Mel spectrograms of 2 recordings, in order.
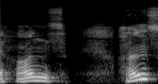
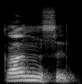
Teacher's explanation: अनुस्वार का उच्चारण नाक से किया जाता है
